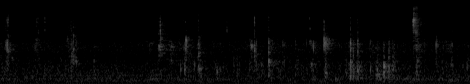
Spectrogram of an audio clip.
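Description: Faint, irregular wet clicks and smacks of a person chewing a takoyaki ball with squid inside.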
